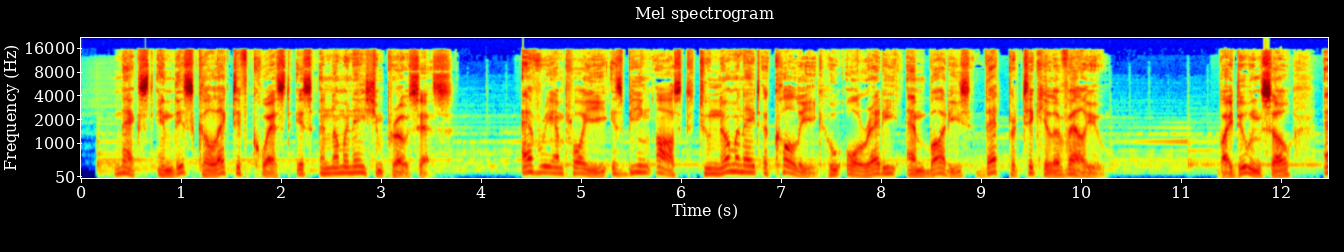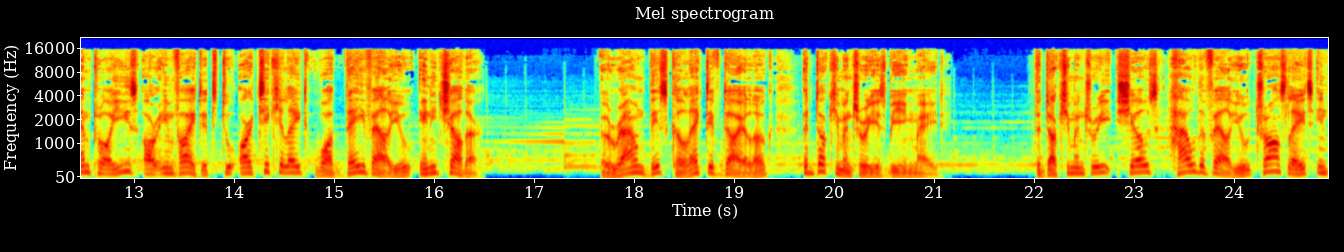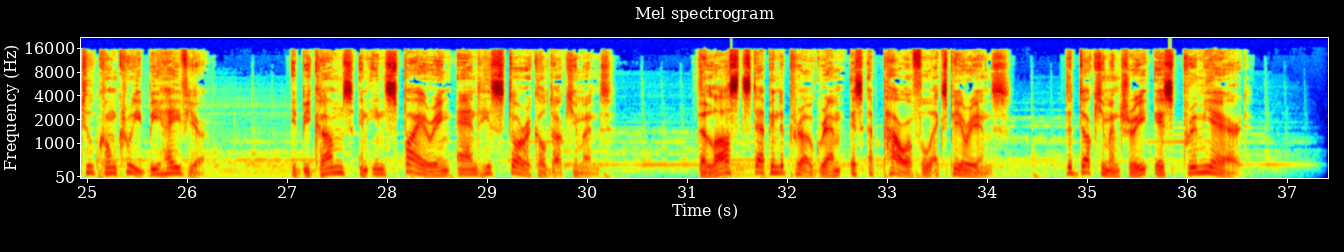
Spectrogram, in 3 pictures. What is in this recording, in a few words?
dutch voice english with dutch accent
